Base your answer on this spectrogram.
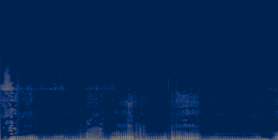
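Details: Male domestic cat relaxing, giving a low, steady rumbling purr with soft pulsing rises and falls in loudness over a few seconds.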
